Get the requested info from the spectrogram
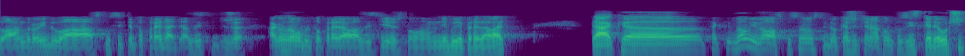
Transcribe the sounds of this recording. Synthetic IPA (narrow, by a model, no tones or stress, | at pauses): ɔand̪ɾɔid̪uaskuːsicɛt̪ɔpɾɛd̪aɟaziscicɛʒɛ | akɔsaʋɔbɛt͡st̪ɔpɾɛd̪aːʋaːzisciːcɛʒɛt̪ɔamɲɛbuɟɛpɾɛd̪aːʋac | t̪akː | t̪akʋɛlmiʋɛlaskuːsɛnɔscid̪ɔkaːʒɛcɛnat̪ɔmt̪ɔziːskaɟauɾt͡ʃic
